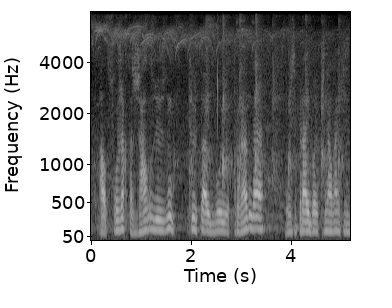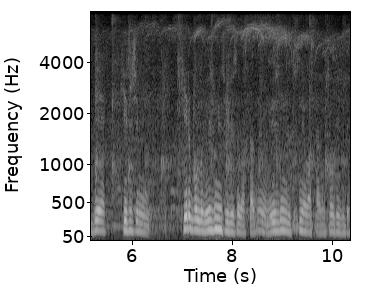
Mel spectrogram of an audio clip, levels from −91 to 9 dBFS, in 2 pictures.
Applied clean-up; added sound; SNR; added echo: none; Livestock, farm animals, working animals; 15 dB; none.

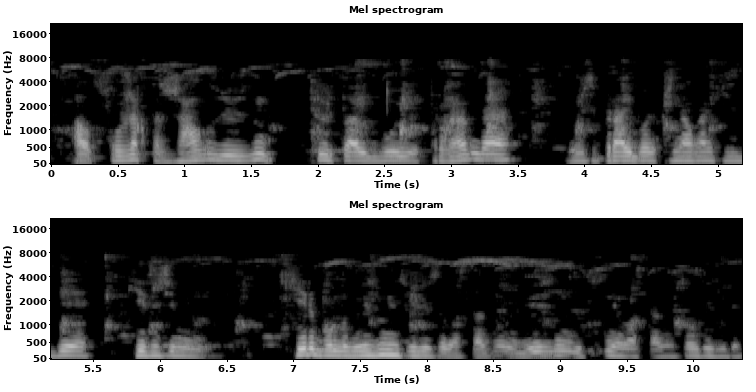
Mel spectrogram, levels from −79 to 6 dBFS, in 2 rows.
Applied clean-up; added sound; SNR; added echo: classical method Wiener filter.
